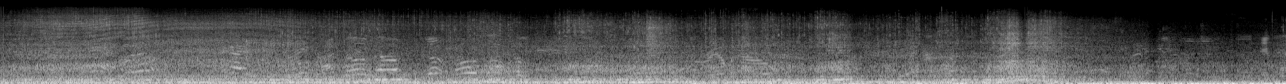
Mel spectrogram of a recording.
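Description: A Tesla Model S Plaid and a Dodge Durango SRT run a drag race at a dragstrip during test-and-tune, heard as a loud, continuous vehicle roar and rumble. People talk over it throughout.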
